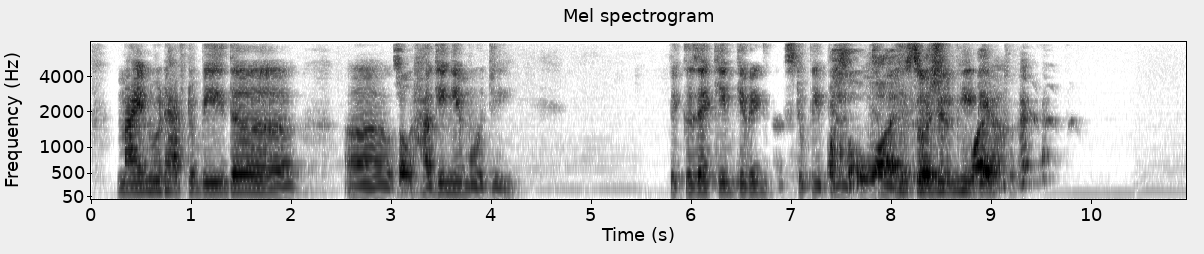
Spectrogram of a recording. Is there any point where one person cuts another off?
Yes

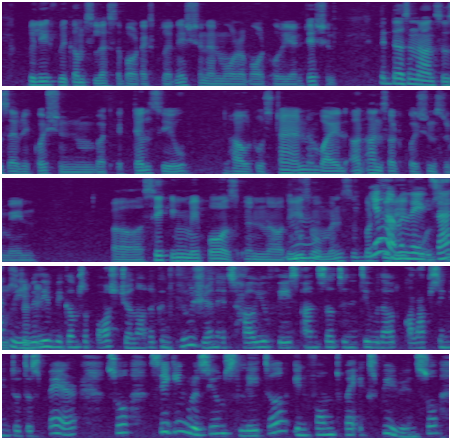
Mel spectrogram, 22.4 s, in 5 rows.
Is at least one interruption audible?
Yes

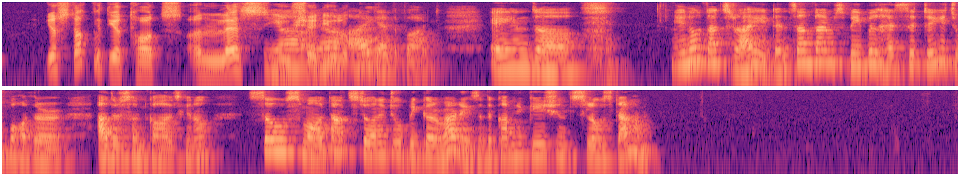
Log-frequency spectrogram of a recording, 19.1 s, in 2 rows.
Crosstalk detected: Yes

